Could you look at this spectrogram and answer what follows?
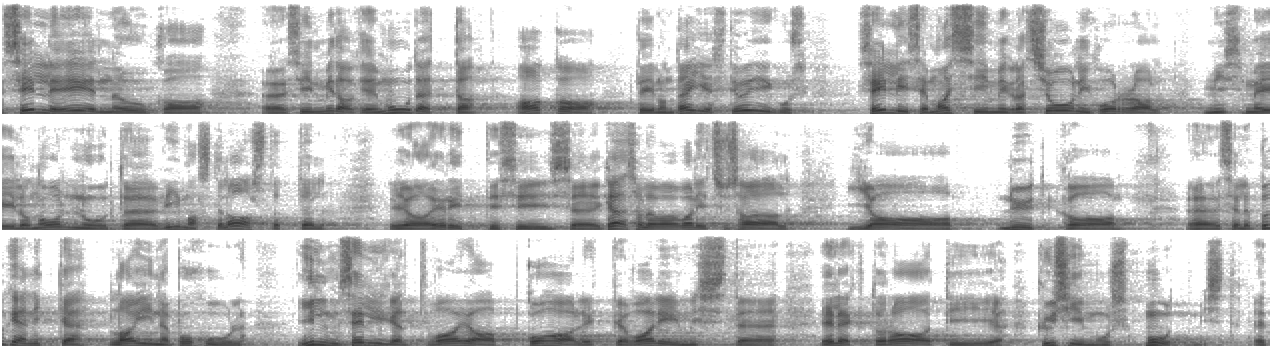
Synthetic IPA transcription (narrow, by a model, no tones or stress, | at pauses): se̞lːe̞eːlnɤwkɑ | siːnmid̪̥ɑɡ̥ie̞jmuːd̪̥e̞t̪ːˑɑɑɡ̥ɑt̪e̞jlo̞nt̪æjːe̞st̪iɤiɡ̥us | se̞lʲːise̞mɑsʲːiimːiɡ̥rɑt̪sio̞ːnʲiko̞rːɑlmisme̞jlo̞no̞lnud̪̥viːmɑst̪e̞lɑːst̪ɑt̪ːˑe̞l | jɑe̞ɾit̪ːˑisiːskæːso̞le̞vɑvɑlʲit̪susɑjɑl | jɑ | nyːt̪kɑ | se̞lːe̞pɤɡ̥e̞nikˑːe̞lɑjnepuhul | ilmse̞lʲɡ̥e̞lt̪vɑjɑb̥̚ko̞ɦɑlikːˑevɑlʲimist̪e̞ | e̞le̞kt̪o̞ɾɑːd̪̥ikysʲimusmuːt̪ˑmḭst̪e̞t̪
